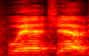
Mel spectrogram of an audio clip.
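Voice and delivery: warning shout. Acted. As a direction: shout a warning across the battle. Warning in battle story.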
